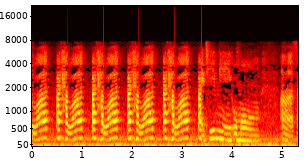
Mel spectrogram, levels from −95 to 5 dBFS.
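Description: From the start, the speech sounds rough and grainy. Noise fills the gaps between the pitch harmonics. Nothing is heard above 7.8 kHz, so the top end is dull and cut off. This points to heavy low-delay AAC compression, likely AAC-ELD as used in video calls, at a rate near 16 kbps. Its short frames resolve pitch poorly, and too few bits are left to keep the voice clean.

At 0.71 s a broken-record loop begins and runs to 3.37 s. A fragment of 0.71 s plays four times, back to back, with no change. The stall likely came from a player, encoder or stream that froze and kept resending the last piece it held. The speech that should have filled those seconds is gone. Normal playback resumes at 3.37 s.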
